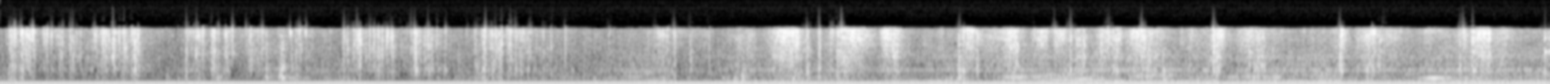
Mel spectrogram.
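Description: Foil trading-card pack wrapper crinkling and glossy cards sliding against each other as they are flipped through by hand, a string of irregular crackles.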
